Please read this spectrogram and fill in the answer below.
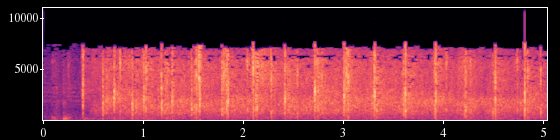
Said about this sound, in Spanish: Así que en este caso, primero vamos con otro aplauso.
